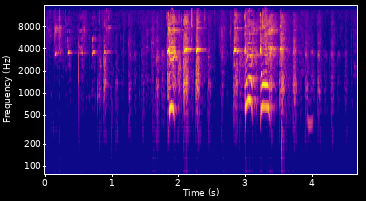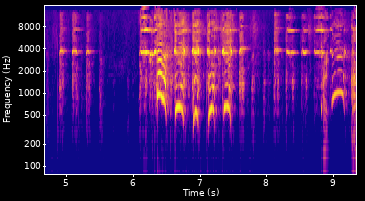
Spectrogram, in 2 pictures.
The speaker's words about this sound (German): Also, wenn du mich fragst, klingt das uncool so, so, so winselig. Äh, der jammert doch. Ist ihm jemand auf den Schwanz getreten oder so? Mhm, mhm. Gib dir recht. Der ist irgendwie nicht so ganz happy, dieser Hund.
